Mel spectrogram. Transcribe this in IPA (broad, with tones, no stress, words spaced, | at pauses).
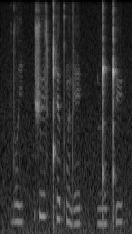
do˦i̯ | ʃʉː˦z ǃʰɛ˦kʷʼɛ̃˦˨de˦ | ŋ͡ǃu˨ǃʼy˦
